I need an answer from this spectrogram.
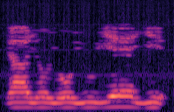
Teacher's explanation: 야니까 앞에 이가 짧습니다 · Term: 반모음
